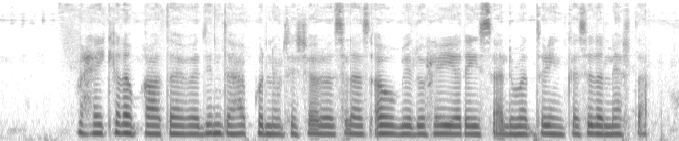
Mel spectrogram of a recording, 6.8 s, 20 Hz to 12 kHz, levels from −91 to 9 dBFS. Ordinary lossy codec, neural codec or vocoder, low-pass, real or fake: none; codec, 24 kHz, 0.9 kbps, WavTokenizer, medium speech release version 2; 10.8 kHz; fake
